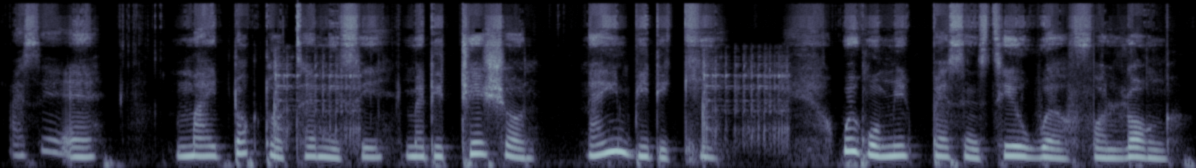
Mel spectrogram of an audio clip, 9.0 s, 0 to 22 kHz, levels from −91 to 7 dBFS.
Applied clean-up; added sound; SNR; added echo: none; Coin (dropping); 11 dB; none.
